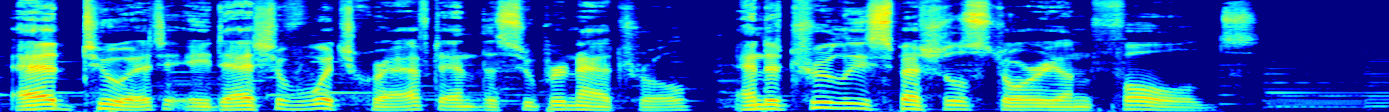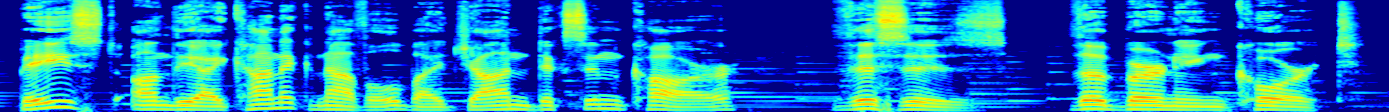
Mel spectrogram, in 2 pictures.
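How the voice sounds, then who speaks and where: A man hosting in old-time radio style, introducing a mystery in a formal, portentous manner over soft music. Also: mid-range voice, slow pace. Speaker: host, announcer.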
